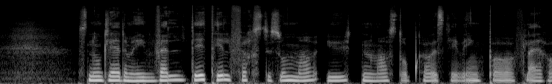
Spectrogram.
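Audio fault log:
No technical faults are present in the speech signal.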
